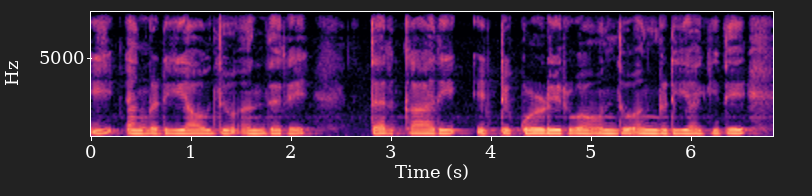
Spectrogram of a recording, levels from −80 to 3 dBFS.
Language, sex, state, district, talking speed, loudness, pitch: Kannada, female, Karnataka, Bidar, 80 wpm, -16 LUFS, 205 Hz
